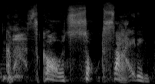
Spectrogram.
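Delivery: soft, conspiratorial eagerness; retold hushed excitement. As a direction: play eager women quietly urging each other on. Acts women pairing up to go.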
